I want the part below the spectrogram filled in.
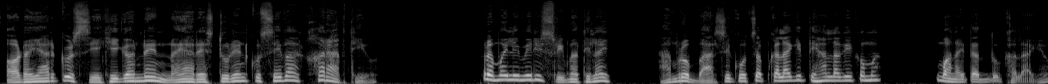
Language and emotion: Nepali, sad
